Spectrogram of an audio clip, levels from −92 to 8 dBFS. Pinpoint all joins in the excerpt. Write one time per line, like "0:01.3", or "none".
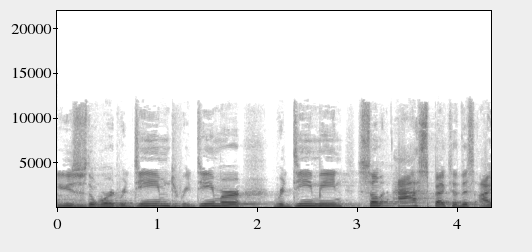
none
